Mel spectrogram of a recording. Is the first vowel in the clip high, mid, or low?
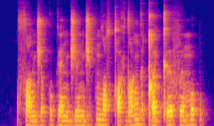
mid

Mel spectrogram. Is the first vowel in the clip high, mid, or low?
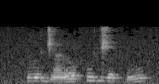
high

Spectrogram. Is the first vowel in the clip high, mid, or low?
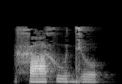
low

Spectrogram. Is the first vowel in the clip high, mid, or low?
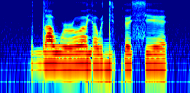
low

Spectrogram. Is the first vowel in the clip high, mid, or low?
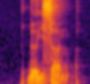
mid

